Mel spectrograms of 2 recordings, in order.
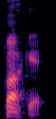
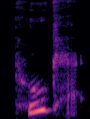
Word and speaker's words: Phuket: So you are under the impression that that word is fuck it. That's what it looks like to me. Yes. Yes. Captain Infinity, would you like to pronounce the location correctly, please? I once went to the town of Fuket. I thought, "Oh, fuck it. Why not?" I thought it was No, I thought it was Puket.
